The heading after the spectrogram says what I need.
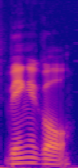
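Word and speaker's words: Vingegaard: good ride from him and uh jonas bengal vinger gore jonas being a goal that is the best pronunciation you will hear on any english commentary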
